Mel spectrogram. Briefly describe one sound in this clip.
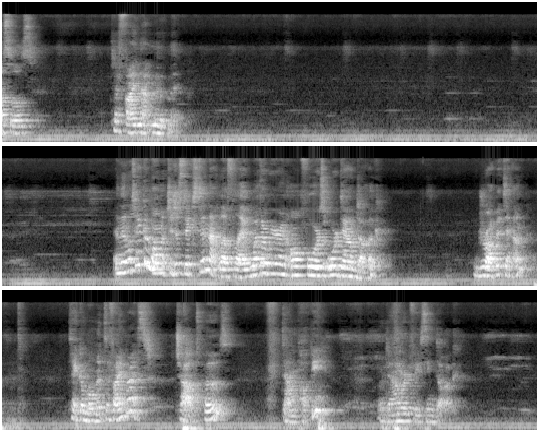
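A woman speaks calmly in short bursts of instruction, close by.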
